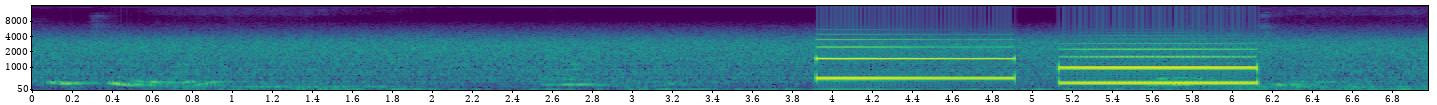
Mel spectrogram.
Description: Aircraft SELCAL, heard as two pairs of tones, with the noise inside a lift. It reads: FS-AM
